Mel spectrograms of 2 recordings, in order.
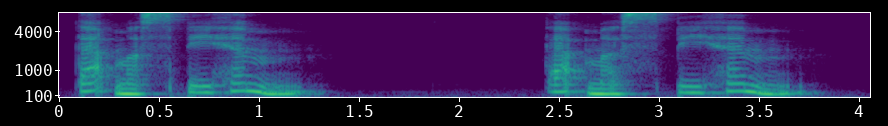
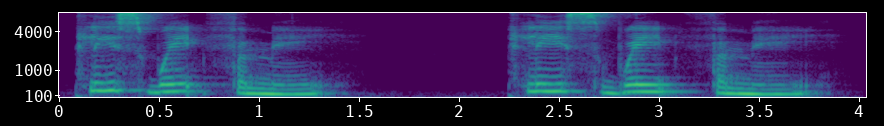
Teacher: This usually happens between two words, where the first word ends in a T sound and the next word starts with a consonant sound. Dropping the T makes it easier to pronounce the consonant cluster.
